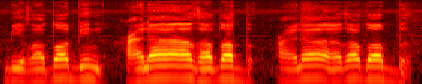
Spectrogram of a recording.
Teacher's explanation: ضاد کا مخرج زبان کی بائیں کروٹ کو اوپر والی داڑھوں کے ساتھ جب ٹچ کریں گے تو صحیح طرح سے ضاد ادا ہوگا. دائیں طرف بھی ٹچ کر سکتے ہیں، بائیں طرف بھی، لیکن بائیں والی سائڈ والا تھوڑا سا آسان ہے بقدر دائیں کی.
